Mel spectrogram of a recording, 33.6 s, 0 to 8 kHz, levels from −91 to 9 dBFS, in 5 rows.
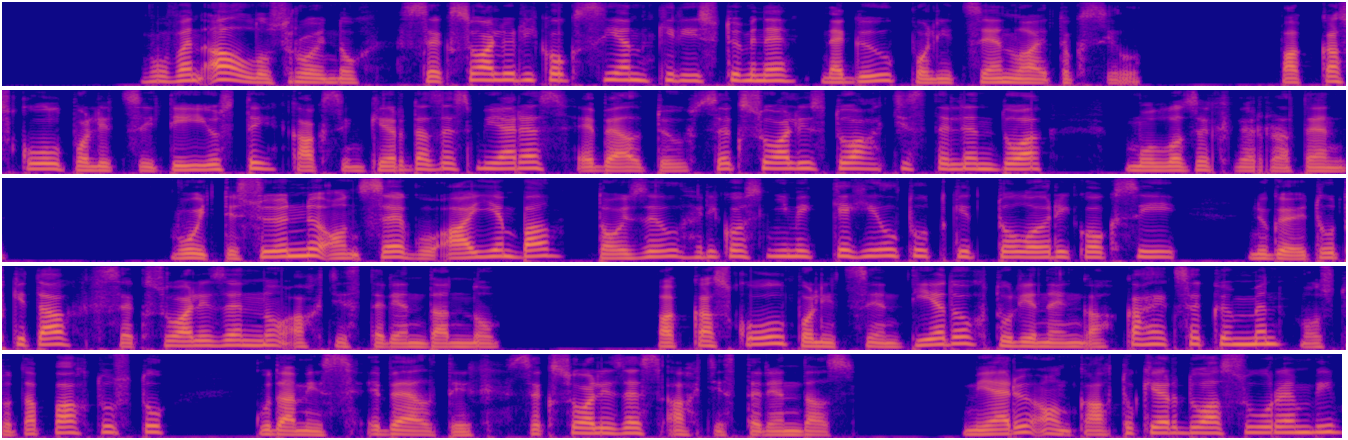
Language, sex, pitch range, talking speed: Finnish, female, 130-205 Hz, 85 wpm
